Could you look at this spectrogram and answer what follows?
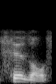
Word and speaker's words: Sisel: for something literally and it's in our name sizzle sizzle is spelled s-i-s-e-l it's an acronym the first letter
